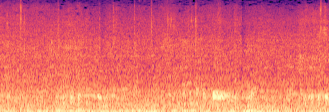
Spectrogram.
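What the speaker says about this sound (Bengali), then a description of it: "তো চলুন পরবর্তী একটা পায়রা আমরা শখ করব" Pigeons kept for sale, including kalsira and lal siri pairs, coo softly and repeatedly in the background under a steady, faint ambient hiss.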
